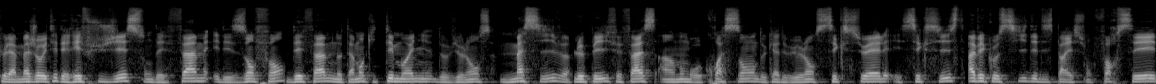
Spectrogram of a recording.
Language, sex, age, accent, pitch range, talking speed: French, male, 20-39, French, 115-140 Hz, 200 wpm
